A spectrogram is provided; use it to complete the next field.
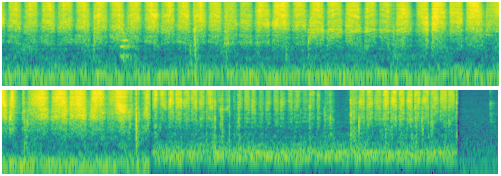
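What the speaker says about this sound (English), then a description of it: "then we'll sand it down and put the second coat on" Painted cherry wood coffee table being sanded between coats, a loud, close, rapid back-and-forth scratchy rubbing that shifts to a lighter tone partway through, with no talk.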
